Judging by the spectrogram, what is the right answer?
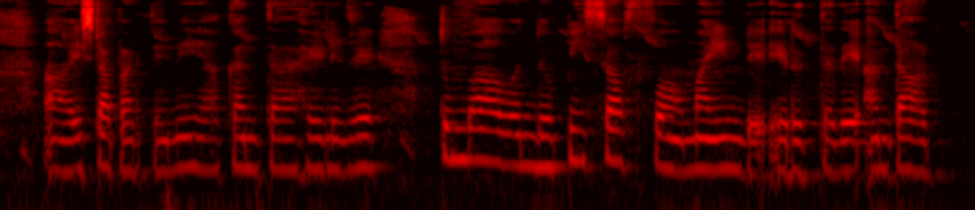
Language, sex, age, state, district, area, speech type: Kannada, female, 18-30, Karnataka, Shimoga, rural, spontaneous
